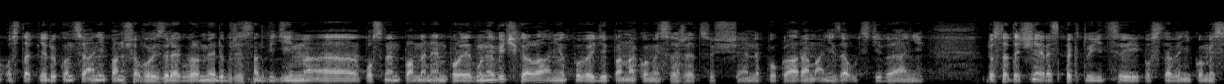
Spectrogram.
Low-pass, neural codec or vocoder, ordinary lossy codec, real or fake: none; codec, 16 kHz, 8 kbps, FreqCodec, larger model; none; fake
